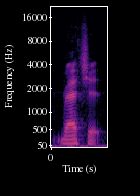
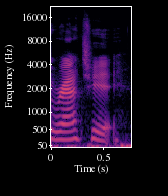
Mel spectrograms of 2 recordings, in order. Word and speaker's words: Ratched: but it just sounds like a T when you pronounce it. Yeah. I don't know. I don't know. Who knows? I think it's Ratched. See, and you don't even know. Like, I don't even pronounce the D or the T. It's just Ratched. We say Ratched. We're from Texas. That's Yeah, I true. guess so. You say ratchet. Ratched. And it's almost English. Almost Ratched.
